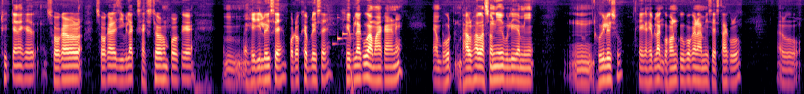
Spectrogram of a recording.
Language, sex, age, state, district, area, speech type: Assamese, male, 45-60, Assam, Dhemaji, rural, spontaneous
